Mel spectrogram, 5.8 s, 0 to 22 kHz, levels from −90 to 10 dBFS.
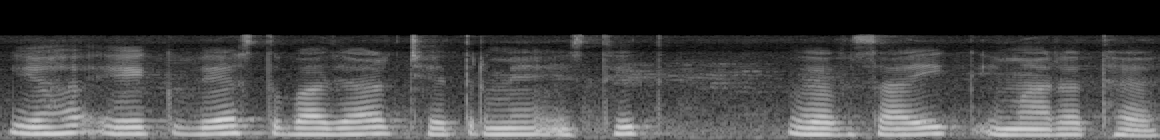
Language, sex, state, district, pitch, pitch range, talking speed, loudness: Hindi, female, Uttar Pradesh, Lucknow, 180 Hz, 170-190 Hz, 105 wpm, -15 LUFS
